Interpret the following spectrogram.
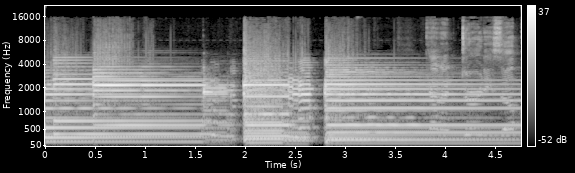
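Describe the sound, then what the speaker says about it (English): A Telecaster electric guitar played through a humbucker pickup into a clean Lang amp tone, with sustained chords and short strummed changes ringing out bright and close. "So here's a little bit of a humbucker on a clean sound."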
